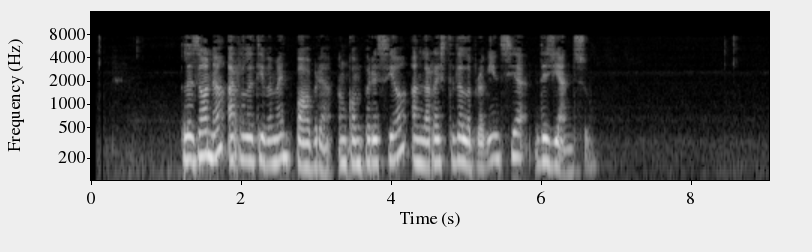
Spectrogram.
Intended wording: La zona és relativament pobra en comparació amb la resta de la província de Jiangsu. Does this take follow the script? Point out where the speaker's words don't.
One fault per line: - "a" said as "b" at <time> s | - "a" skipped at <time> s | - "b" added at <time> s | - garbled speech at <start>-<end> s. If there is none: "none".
none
